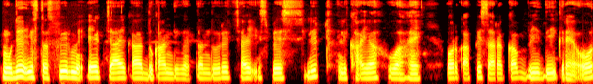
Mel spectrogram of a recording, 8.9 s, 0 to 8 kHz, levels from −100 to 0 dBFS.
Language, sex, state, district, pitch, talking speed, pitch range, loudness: Hindi, male, Chhattisgarh, Sarguja, 150 Hz, 190 wpm, 140-160 Hz, -16 LUFS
